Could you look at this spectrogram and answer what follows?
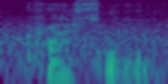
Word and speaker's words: Crosman: We correlate the crosshair with crossmen. Hence it's always been a part of their logo and a part of their theming. So that's why we say crossman.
